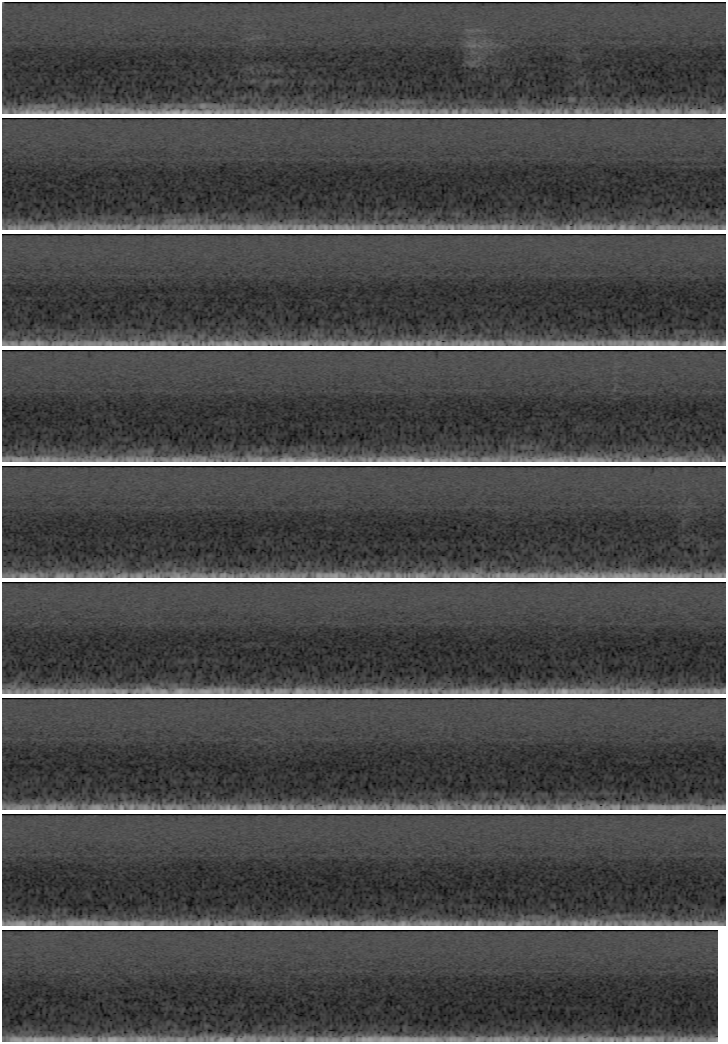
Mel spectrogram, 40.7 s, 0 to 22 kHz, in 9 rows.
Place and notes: inner yard window, Piazza Cornelia Romana, Trieste, Italy - saturday night
door squeak somewhere deep inside of the house
7 September 2013, 22:34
